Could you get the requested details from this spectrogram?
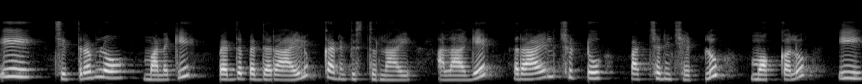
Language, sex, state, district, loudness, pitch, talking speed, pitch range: Telugu, female, Andhra Pradesh, Guntur, -17 LUFS, 270 Hz, 105 wpm, 230-315 Hz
